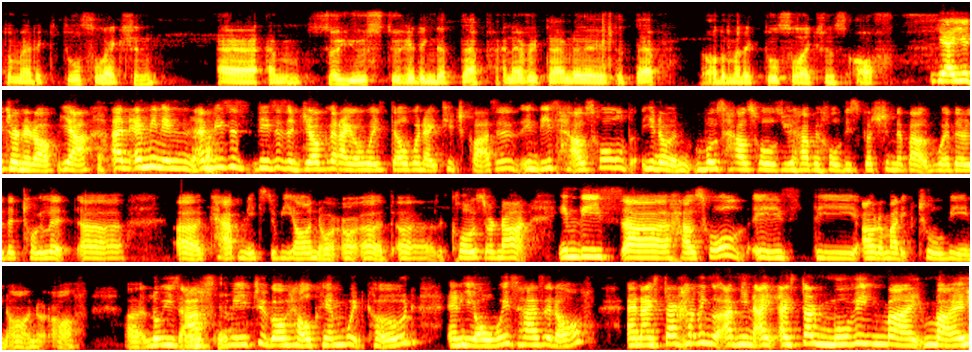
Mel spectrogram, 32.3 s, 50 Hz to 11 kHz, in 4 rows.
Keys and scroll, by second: 4.8 Tab, 6.6 Tab, 9.0 Tab.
